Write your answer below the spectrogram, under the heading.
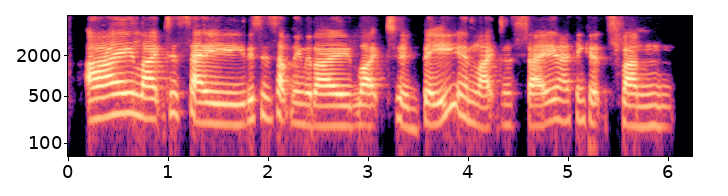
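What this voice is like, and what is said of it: Australian accent. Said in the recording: “your Australian accent's so much cuter ... Do it in your little accent.”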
